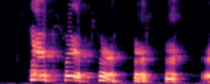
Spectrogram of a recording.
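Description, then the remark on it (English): A person squawks in an imitation of a chicken or bird, five loud, clucking bursts in a steady rhythm, with nothing else heard. “I am a bird.”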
